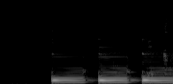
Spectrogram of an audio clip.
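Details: Acoustic guitar (Zager) string fretted properly, close to the fret rather than at the back of the fret space: three plucked notes ring clear and sustained with no rattle or buzz, showing the buzz came from finger placement, not the guitar.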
